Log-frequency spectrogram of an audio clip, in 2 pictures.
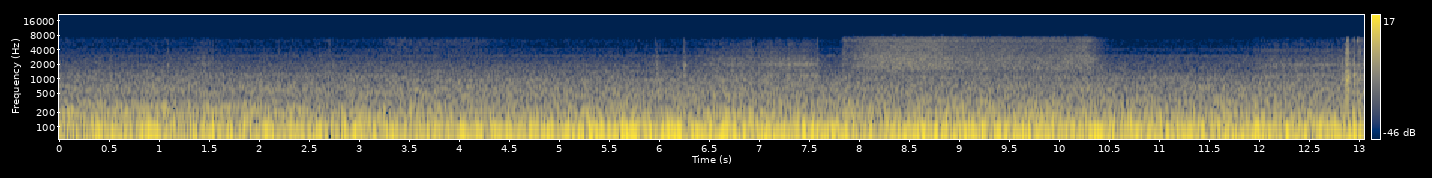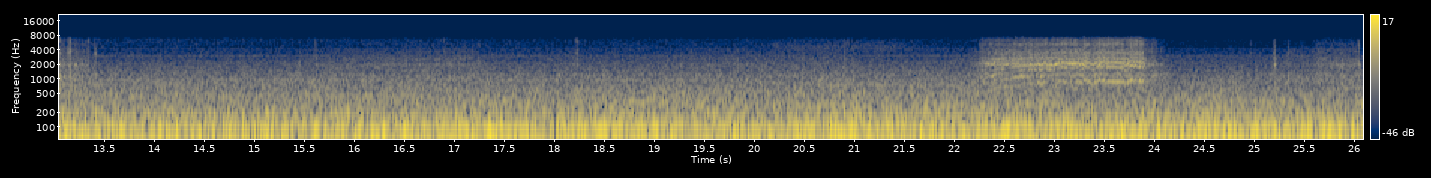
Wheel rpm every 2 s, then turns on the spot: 0, 10, 10, 20, 0, 0, 30, 0, 20, 10, 10, 50, 20.
6-8 12-14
